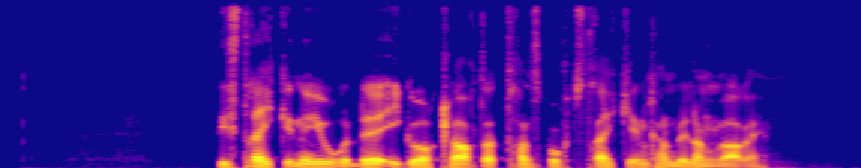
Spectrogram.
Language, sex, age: Norwegian, male, 21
